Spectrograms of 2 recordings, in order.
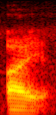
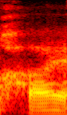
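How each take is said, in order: First: The word starts directly with the vowel. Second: The word starts with an audible h sound. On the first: The speaker calls it right. "keep that silent ... Say" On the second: The speaker calls it wrong. "It's a common beginner mistake to say"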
